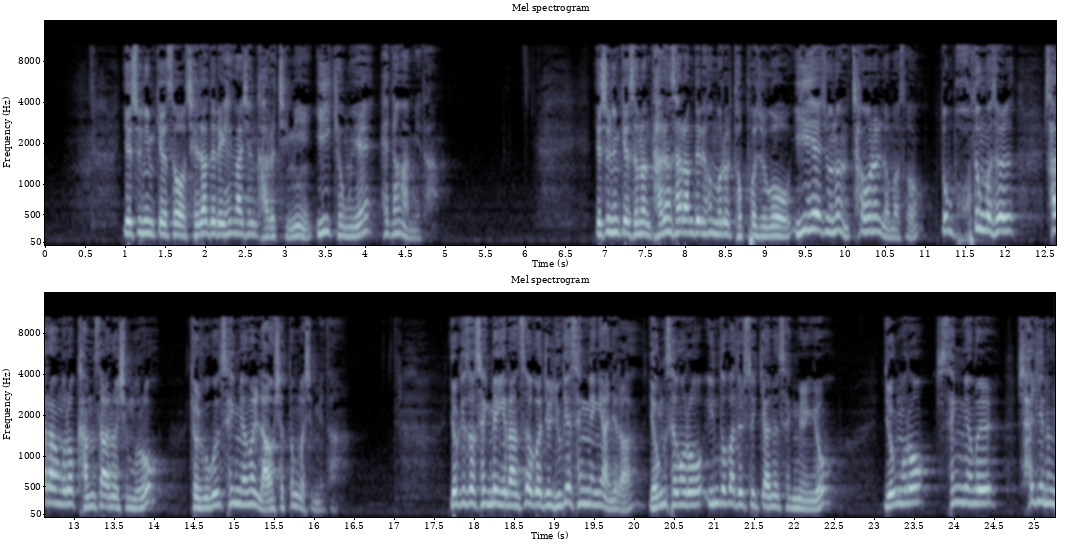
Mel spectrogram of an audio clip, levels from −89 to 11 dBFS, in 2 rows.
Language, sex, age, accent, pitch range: Korean, male, 40-59, native, 150-215 Hz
